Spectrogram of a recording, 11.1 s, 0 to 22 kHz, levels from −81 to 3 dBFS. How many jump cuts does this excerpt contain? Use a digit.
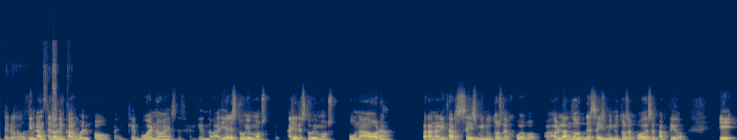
1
